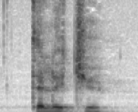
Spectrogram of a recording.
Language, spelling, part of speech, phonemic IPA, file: Dutch, telletje, noun, /ˈtɛləcə/, Nl-telletje.ogg
- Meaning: diminutive of tel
